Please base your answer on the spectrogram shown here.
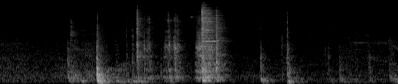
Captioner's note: lock clicks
